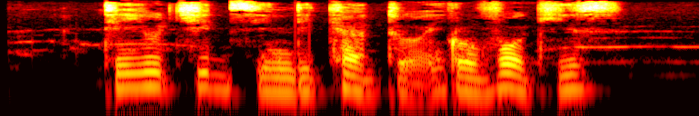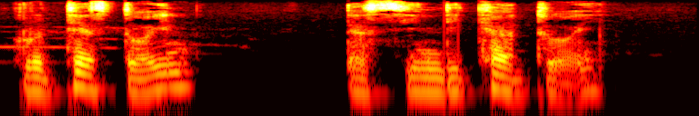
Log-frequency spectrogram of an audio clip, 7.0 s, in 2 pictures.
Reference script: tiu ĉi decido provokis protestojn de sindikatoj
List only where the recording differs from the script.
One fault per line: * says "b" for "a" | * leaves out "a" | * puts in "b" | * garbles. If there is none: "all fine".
* says "sindikatoj" for "decido"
